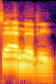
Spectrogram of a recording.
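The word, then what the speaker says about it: n-ary: is not usually pronounced if you want to pronounce it fine enough so it's enery trees okay so enery trees means the n stands for the number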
